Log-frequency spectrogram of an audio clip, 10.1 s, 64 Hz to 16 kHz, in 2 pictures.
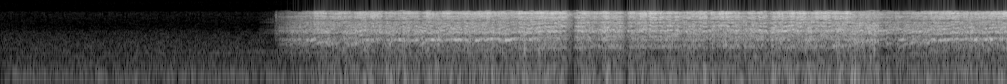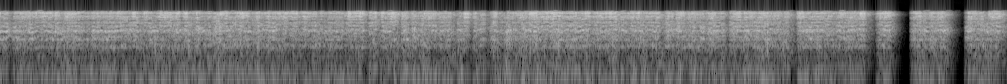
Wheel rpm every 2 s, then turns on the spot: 20, 180, 180, 200, 200.
none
